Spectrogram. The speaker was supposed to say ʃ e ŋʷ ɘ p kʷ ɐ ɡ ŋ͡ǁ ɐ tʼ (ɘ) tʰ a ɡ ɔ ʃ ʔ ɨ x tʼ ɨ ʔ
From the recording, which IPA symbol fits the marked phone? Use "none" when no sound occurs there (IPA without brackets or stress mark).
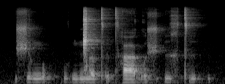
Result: ɘ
